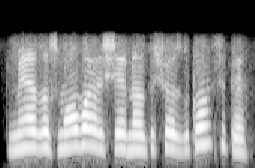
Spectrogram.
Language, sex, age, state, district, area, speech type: Kashmiri, female, 30-45, Jammu and Kashmir, Baramulla, rural, conversation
